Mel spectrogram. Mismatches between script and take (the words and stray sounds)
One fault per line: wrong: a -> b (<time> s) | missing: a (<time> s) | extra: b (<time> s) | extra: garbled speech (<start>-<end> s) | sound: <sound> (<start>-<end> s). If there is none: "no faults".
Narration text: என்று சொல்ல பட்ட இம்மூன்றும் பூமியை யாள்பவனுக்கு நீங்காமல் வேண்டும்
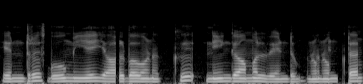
missing: சொல்ல பட்ட இம்மூன்றும் (0.4 s)
sound: dropout (1.2-1.2 s)
extra: garbled speech (3.1-3.6 s)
